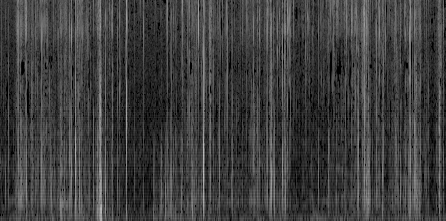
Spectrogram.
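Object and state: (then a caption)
Cling film over a microphone grille, scratched and tapped. Fingertips and long nails scratch and tap plastic cling film wrapped over a round metal microphone grille. Dense crinkling scratches and quick, dry taps come in uneven bursts with a heavy, muffled low end, one sharp louder tap near the two-second mark, and a brief pause just before three seconds.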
